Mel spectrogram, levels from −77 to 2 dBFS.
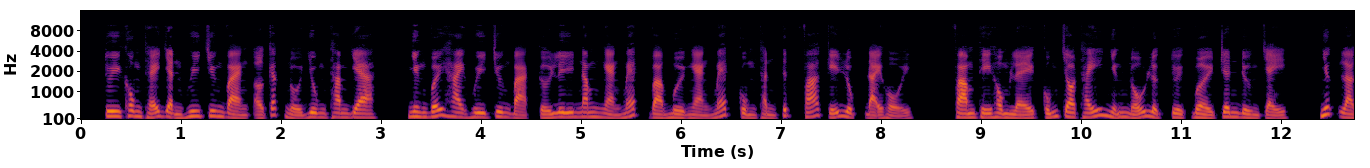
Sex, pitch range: male, 110-155 Hz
